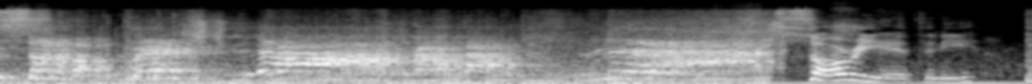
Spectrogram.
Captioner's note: laughs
